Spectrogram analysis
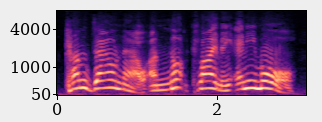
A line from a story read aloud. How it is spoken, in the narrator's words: I really shouted at her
